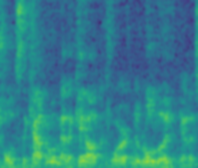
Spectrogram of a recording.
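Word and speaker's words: Ngerulmud: The largest one being Babeldaw Island, which holds the capital Melekeok, or Narulmud, yeah that's how you pronounce it, which is the least popular capital in the world with only about 400 people.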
